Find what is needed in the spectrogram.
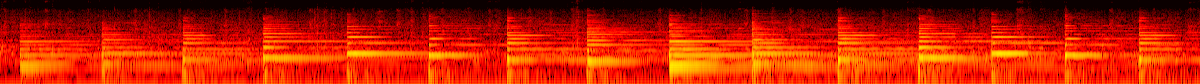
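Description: Background music: an acoustic guitar playing slow plucked chords, a new chord about every second and a quarter, each one ringing out and fading before the next.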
